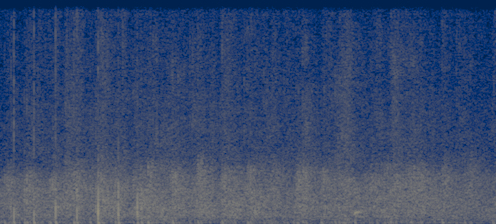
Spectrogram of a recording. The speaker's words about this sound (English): So I will hand you all this, and if you could give her a round of applause.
